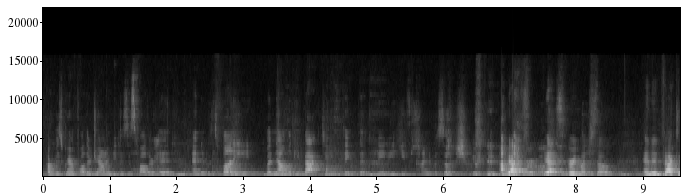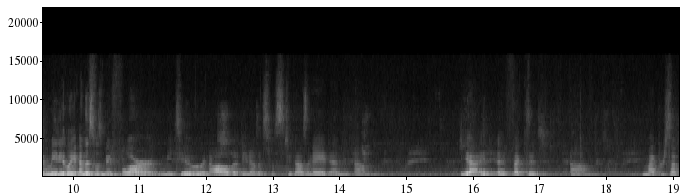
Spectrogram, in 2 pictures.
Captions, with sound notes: or his grandfather drowning because his father hid, and it was funny, but now looking back, do you think that maybe he's kind of a sociopath? (audience laughing) - Yes, very much so. And in fact immediately, and this was before MeToo, and all of it, you know, this was 2008, and yeah, it affected my perception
